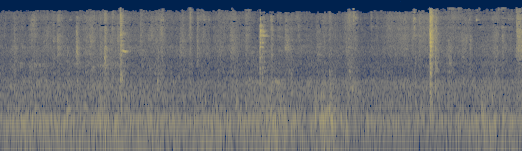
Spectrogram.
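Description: Steady running noise of a high-speed train heard from inside the carriage: a continuous low rumble with a steady hum, broken by a few sharp clicks, one standing out near the end.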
